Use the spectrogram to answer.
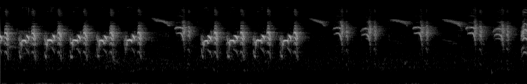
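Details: Icterine warbler giving fast rhythmic chirps, about four a second, shifting into downward-sweeping notes repeated in a steady pattern.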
